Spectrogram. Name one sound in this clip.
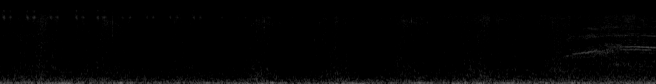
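Leaves and undergrowth rustle as someone pushes through brush.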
